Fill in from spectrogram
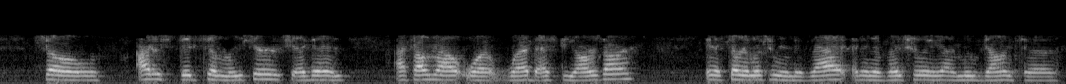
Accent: Imlay City, Michigan, United States; I am from Emily City, Michigan

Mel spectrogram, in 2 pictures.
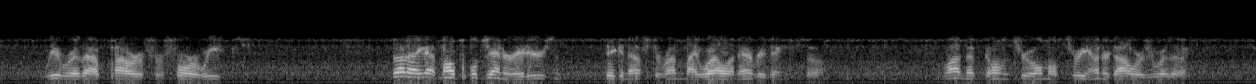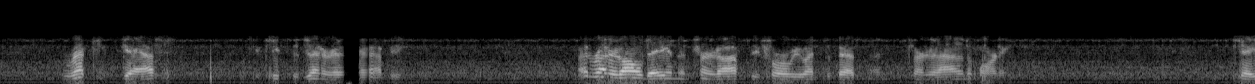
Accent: Garden City, United States; Well, I was born and raised in Garden City and then owned a house for over 40 years.

